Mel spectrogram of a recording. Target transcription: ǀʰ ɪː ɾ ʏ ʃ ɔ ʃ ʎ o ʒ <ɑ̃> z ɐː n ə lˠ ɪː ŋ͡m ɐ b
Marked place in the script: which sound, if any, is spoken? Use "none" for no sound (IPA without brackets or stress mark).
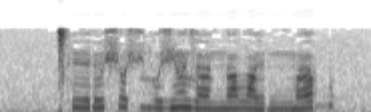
ə̃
